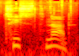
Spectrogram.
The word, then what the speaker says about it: tystnad: And the word is tystnad, which means silence. It's spelled T-Y-S-T-N-A-D.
